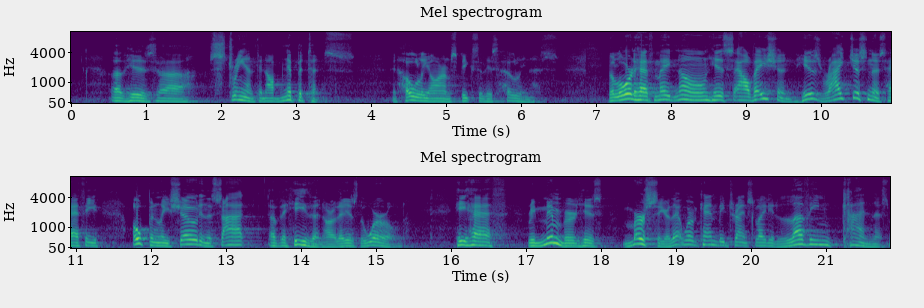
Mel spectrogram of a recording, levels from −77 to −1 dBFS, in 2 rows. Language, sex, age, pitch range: English, male, 60-79, 125-175 Hz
